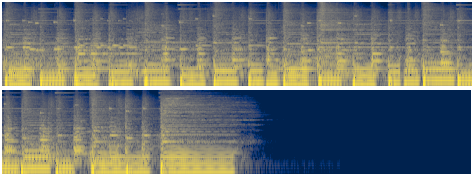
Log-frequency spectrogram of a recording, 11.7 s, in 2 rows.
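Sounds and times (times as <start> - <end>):
syncopated march played on strings: 0.0 - 8.5.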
